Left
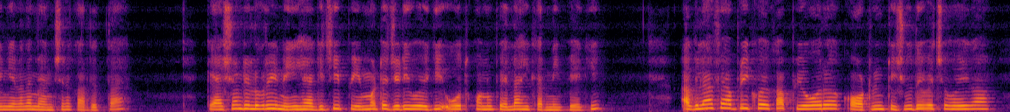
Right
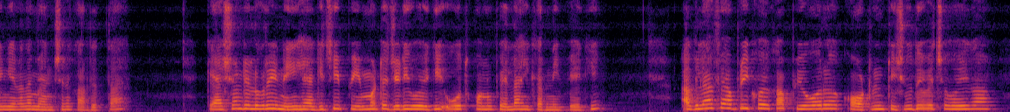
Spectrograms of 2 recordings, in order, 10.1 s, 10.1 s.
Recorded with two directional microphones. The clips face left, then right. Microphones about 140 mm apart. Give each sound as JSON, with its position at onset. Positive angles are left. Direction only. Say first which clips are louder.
{"t": 0.0, "sound": "a woman's voice", "louder": "left 6 dB", "side_deg": 40}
